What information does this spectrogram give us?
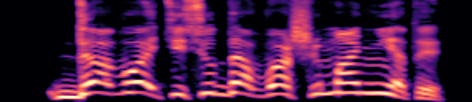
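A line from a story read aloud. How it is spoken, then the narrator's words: Yelling. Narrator (Russian): заорал он наконец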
